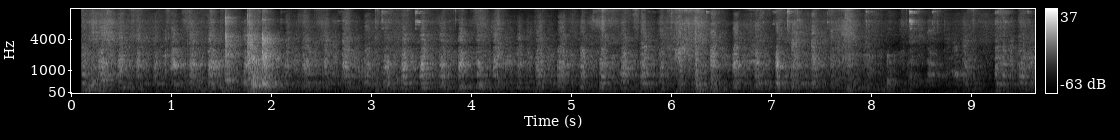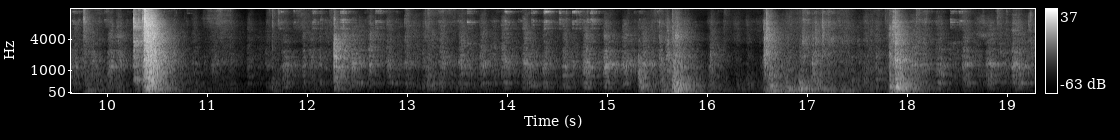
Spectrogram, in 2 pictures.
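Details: A one-year-old German Shepherd Dog panting in steady breathy rasps, broken by several sharper, louder bursts of breath at irregular intervals.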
